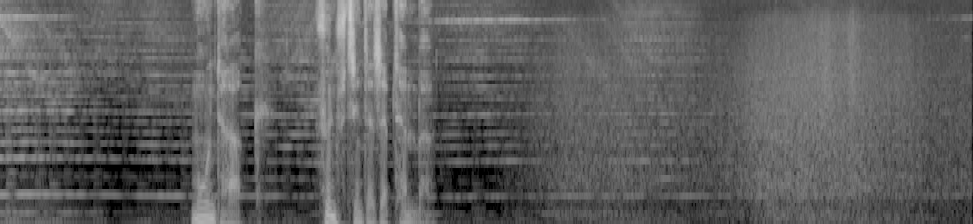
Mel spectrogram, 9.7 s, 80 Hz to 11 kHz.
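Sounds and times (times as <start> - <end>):
speech: 2.0 - 4.5
shower running water: 5.3 - 9.7.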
